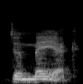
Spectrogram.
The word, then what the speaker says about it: DMAIC: is organized by the acronym DMAIC this is pronounced 'da Mayock and this is a Six Sigma term this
